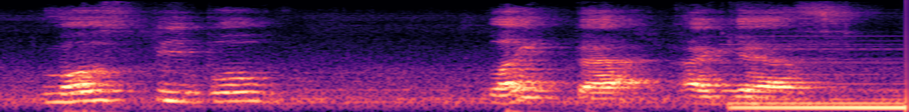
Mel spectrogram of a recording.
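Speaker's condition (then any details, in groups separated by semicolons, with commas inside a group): Ataxia; began stammering or slurring words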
